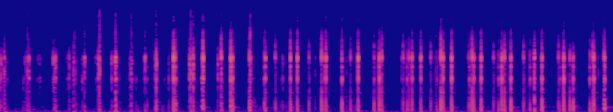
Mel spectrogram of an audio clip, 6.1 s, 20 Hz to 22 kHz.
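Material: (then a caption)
Metal. Long purple nails tap and scratch the silver metal mic capsules on the small plastic body of a Tascam DR-05 handheld recorder, using both hands. About 39 rapid, irregular, sharp clicks and taps are heard, bright and high with a faint ring near 2.6 kHz, each dying away almost instantly.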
